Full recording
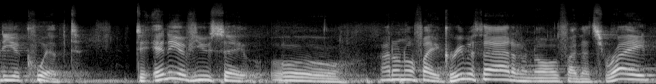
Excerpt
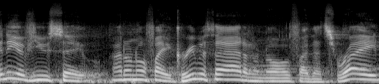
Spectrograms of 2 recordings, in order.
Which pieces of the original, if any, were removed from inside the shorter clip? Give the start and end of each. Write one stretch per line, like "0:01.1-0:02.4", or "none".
0:02.7-0:03.8

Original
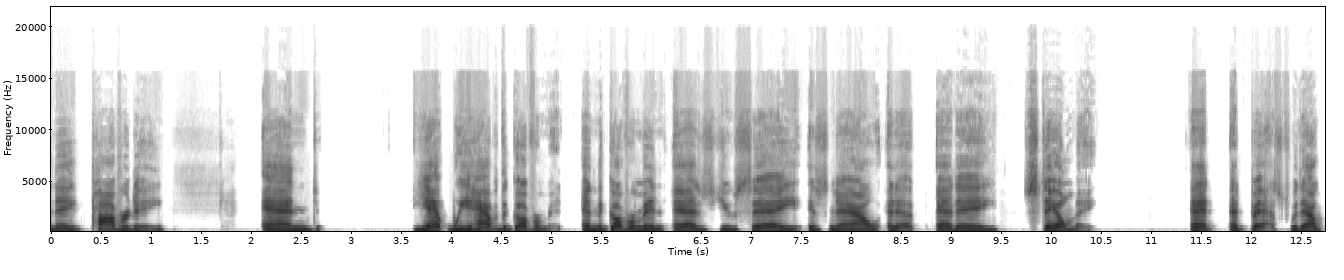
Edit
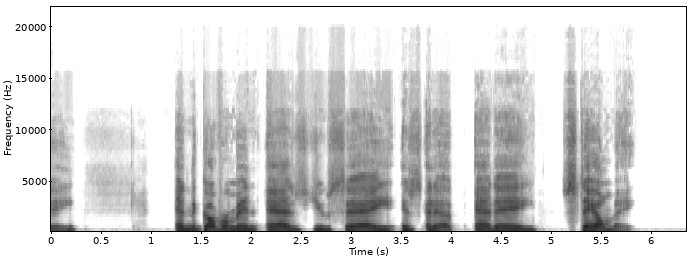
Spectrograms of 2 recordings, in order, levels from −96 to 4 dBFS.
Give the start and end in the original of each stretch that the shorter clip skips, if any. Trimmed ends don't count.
0:02.0-0:05.2
0:07.8-0:08.3

